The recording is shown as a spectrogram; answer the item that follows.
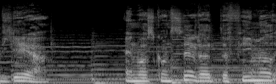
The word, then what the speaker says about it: Γαία: pronounced “YEA” and not Gaia. (Gaia is a wrong translation) In the Greek language, when the letters “AI” are written together in a word, they are pronounced “E” like the word energy.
